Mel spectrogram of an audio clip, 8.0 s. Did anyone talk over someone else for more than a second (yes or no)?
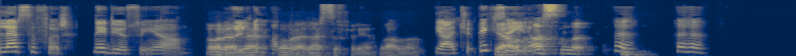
no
